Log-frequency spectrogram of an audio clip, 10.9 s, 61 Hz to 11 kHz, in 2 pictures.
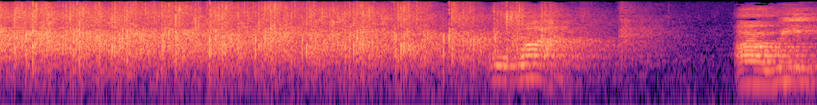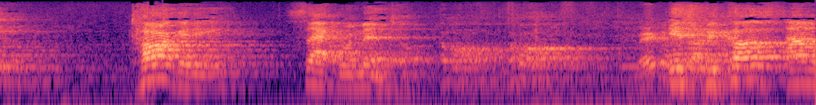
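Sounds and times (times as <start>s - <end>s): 
crowd applauding: 0.0s - 4.4s
speech: 3.4s - 3.9s, 4.9s - 5.7s, 6.3s - 10.8s.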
